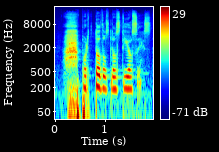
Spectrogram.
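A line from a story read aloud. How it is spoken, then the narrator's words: Mumbling. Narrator (Spanish): farfulló Talasin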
